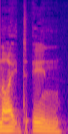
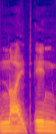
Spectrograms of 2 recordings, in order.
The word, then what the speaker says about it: Nitin: you pronounce your name nian as in night in as in n n yeah and that's my surname I would pronounce it night in have you have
